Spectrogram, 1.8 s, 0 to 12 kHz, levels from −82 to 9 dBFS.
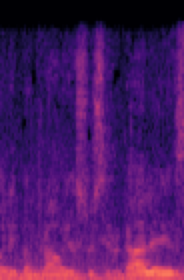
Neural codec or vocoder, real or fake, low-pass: none; real; 10.8 kHz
